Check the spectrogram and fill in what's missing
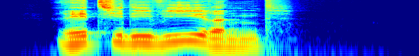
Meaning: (verb) present participle of rezidivieren; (adjective) recurrent, recidivous
- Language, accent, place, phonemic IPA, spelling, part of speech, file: German, Germany, Berlin, /ʁet͡sidiˈviːʁənt/, rezidivierend, verb / adjective, De-rezidivierend.ogg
